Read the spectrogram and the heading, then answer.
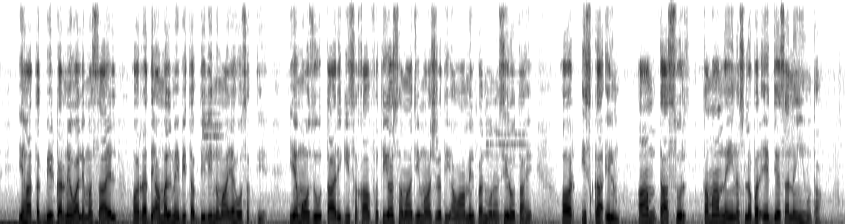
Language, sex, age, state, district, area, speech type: Urdu, male, 60+, Maharashtra, Nashik, rural, spontaneous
